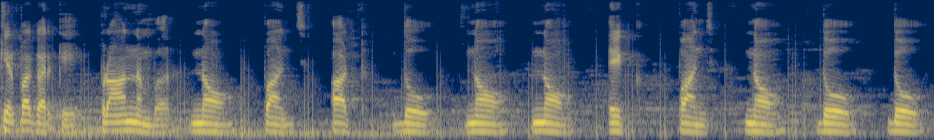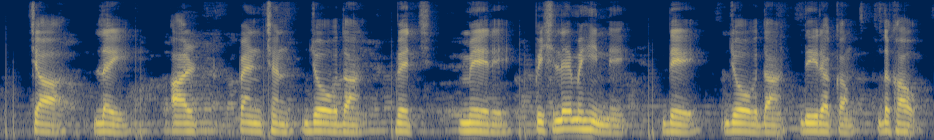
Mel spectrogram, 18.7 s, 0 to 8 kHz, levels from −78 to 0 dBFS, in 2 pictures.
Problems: background sounds at intervals, background conversations at intervals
